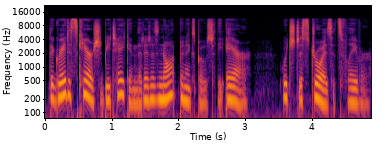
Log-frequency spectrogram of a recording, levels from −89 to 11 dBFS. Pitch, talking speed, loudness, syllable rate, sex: 190 Hz, 235 wpm, -18 LUFS, 5.8 syllables/s, female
